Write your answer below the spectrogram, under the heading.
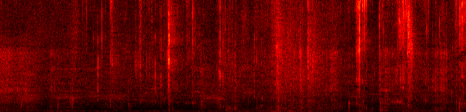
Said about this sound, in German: Ich entschuldige mich jetzt schon für das Schmatzen und das Knuspern.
